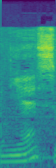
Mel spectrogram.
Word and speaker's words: nièce: Alors nièce, vous voyez bien qu'il y a un E qui ne se prononce pas, un E muet à la fin.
